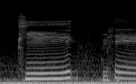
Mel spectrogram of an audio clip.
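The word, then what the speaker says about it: พีค: or climax right but how we pronounce it is like peek high tone again peek yeah it means like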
